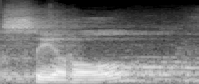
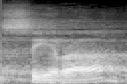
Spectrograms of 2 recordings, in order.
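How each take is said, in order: First: The r is heavy, with a rounded o vowel. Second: The r is light, with an open a vowel. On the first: The speaker calls it right. "tapi siro" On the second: The speaker calls it wrong. "bukan sira"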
